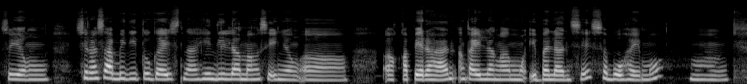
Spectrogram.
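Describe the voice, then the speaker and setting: A woman with a fairly high pitch speaks at a moderate pace in a dark, mellow tone with fairly even intonation. The recording is very clean with a silent background and a dry, close sound with no echo. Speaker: tarot reader. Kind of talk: tarot reading. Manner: halting.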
